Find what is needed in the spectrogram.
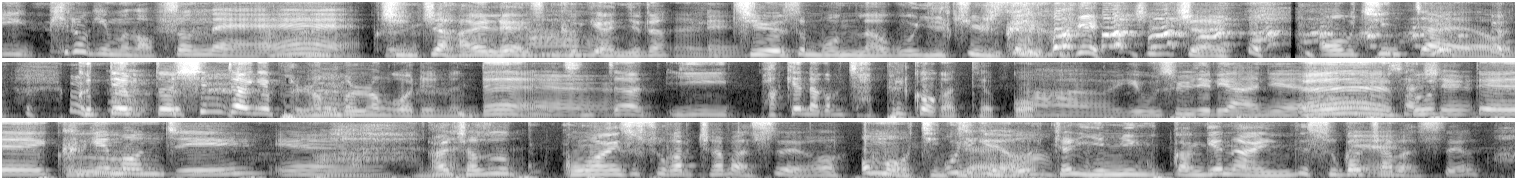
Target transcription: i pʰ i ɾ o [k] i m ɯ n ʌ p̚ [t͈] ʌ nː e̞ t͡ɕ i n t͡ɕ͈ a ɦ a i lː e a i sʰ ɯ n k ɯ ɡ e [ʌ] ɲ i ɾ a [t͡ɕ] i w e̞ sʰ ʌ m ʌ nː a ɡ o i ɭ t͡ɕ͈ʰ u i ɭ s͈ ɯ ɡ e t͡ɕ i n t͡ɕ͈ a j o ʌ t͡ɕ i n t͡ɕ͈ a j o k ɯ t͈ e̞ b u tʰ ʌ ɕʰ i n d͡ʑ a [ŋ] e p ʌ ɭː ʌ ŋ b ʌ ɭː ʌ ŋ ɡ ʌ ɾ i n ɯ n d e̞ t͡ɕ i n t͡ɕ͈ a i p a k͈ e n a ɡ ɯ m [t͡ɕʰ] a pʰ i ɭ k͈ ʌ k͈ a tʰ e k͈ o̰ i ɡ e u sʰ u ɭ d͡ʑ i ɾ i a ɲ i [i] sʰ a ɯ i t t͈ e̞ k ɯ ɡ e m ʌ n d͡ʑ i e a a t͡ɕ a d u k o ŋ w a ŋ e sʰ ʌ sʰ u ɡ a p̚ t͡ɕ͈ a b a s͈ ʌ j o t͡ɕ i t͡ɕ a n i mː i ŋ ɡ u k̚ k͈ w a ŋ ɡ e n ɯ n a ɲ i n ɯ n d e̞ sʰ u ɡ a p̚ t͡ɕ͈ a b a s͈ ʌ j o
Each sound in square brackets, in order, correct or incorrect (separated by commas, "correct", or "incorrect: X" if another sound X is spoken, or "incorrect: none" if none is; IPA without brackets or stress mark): incorrect: ɡ, incorrect: s͈, incorrect: a, correct, correct, incorrect: t͡ɕ, incorrect: e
